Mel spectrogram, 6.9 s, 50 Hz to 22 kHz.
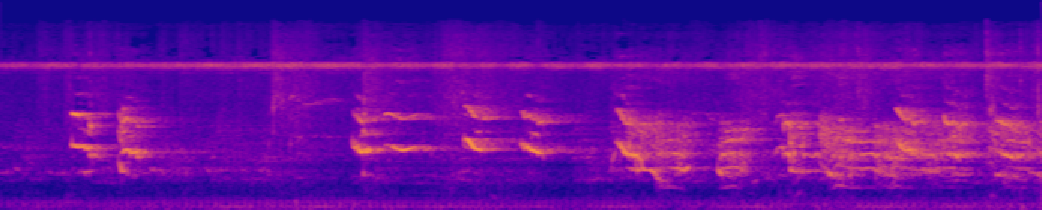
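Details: Plott Tan puppies, a Plott hound crossed with a black and tan coonhound, aged 8 weeks to 5 months and bred from deer-tracking parents. Scattered yelps build into overlapping barks and whines from several pups, with a steady faint high whine behind.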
